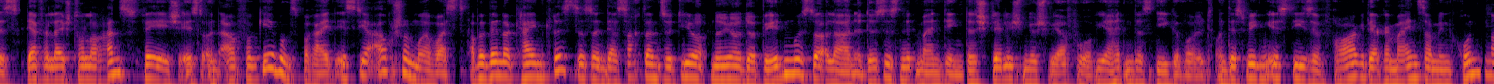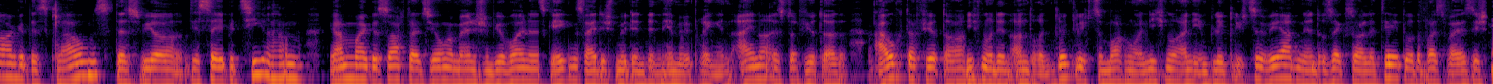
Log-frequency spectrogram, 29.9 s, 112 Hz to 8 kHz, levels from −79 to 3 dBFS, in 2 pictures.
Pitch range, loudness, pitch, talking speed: 115-150 Hz, -29 LUFS, 130 Hz, 215 wpm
